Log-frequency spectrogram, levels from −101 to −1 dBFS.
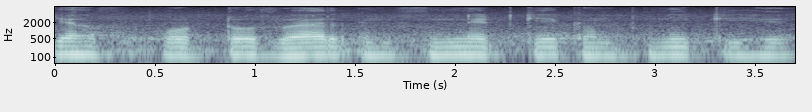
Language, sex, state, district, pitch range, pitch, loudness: Hindi, male, Uttar Pradesh, Lucknow, 115-125 Hz, 120 Hz, -20 LUFS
